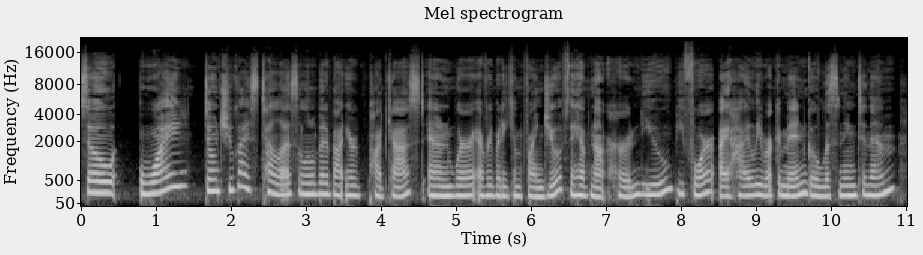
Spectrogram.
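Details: Adult woman speaking; Normal voice.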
